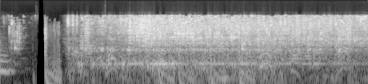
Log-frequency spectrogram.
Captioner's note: toilet flush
